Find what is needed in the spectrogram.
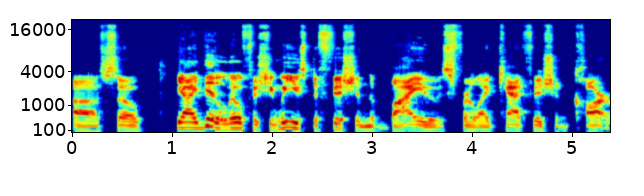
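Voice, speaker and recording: Lively intonation and a bright, sharp tone come from a man at medium pitch. He keeps a moderate pace. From Houston, Texas. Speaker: novelist and psychologist. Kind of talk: interview. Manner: halting, with many repeated words.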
